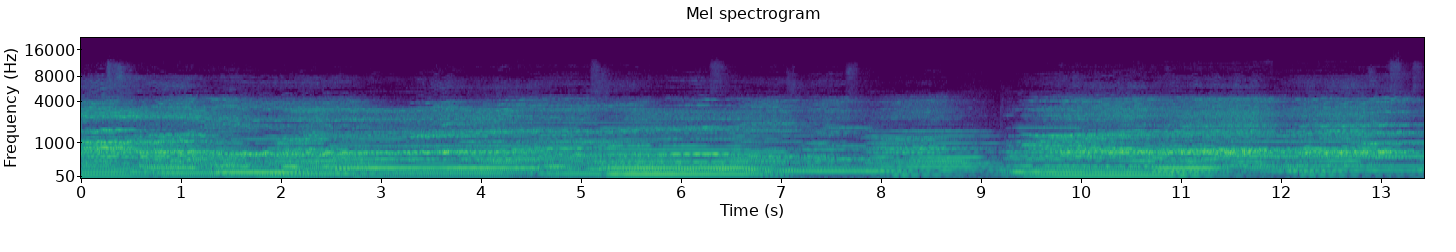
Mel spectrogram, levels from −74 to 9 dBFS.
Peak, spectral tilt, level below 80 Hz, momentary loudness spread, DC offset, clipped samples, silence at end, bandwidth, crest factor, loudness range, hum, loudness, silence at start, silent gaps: -4 dBFS; -6.5 dB/octave; -34 dBFS; 7 LU; under 0.1%; under 0.1%; 0 s; 12.5 kHz; 14 dB; 4 LU; none; -19 LUFS; 0 s; none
